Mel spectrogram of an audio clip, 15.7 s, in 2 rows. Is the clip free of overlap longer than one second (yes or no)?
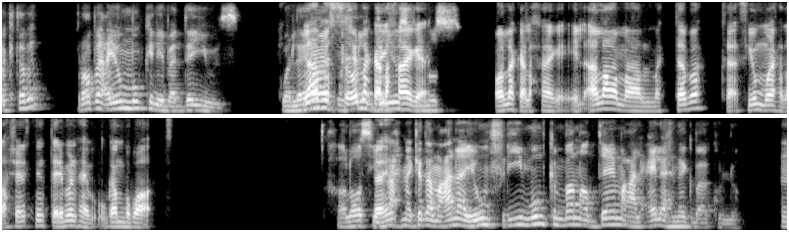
no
